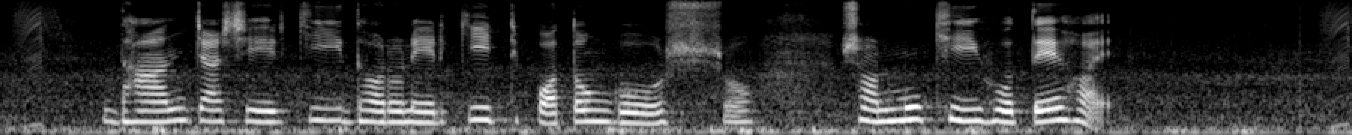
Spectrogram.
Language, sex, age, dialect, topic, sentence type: Bengali, female, 31-35, Standard Colloquial, agriculture, question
